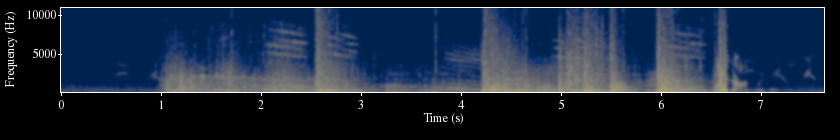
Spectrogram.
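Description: Magic crackles in a fantasy battle.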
